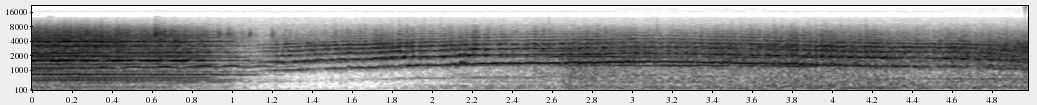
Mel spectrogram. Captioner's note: sirens wailing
